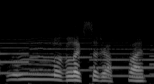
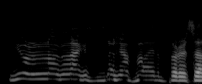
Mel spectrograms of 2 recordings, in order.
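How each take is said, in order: First: It is read in a plain voice. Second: It is read in an exaggerated Italian accent.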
